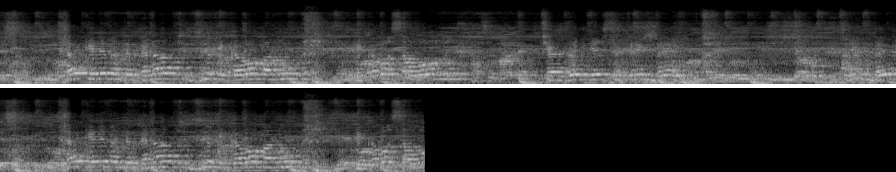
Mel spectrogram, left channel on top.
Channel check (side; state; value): right; drops out; at 4.2 s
